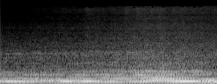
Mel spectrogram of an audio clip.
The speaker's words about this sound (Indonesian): ada BMW lagi bos ada BMW lagi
